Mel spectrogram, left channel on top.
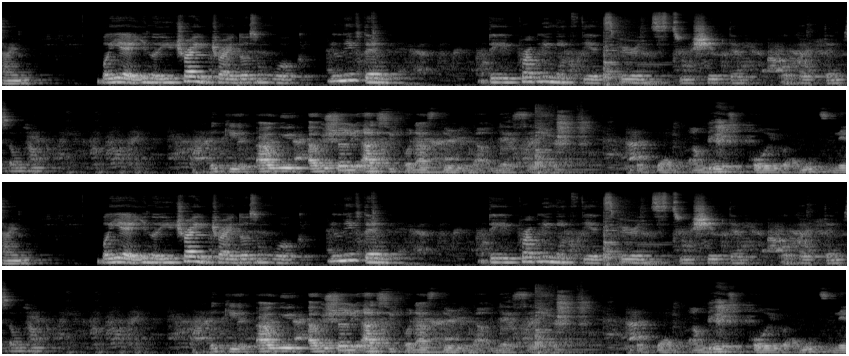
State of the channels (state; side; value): identical; both; correlation 1.00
